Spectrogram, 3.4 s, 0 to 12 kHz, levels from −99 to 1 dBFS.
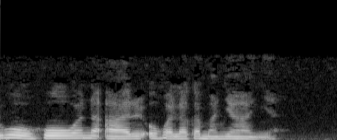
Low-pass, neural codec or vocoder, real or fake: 7.2 kHz; none; real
